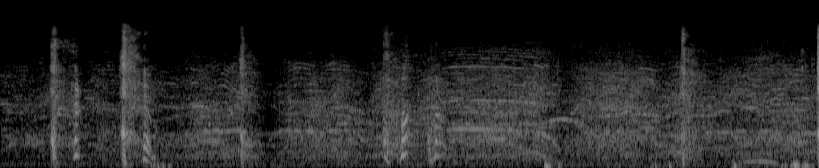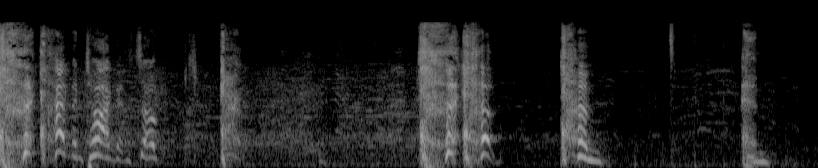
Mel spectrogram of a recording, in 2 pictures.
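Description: Hillary Clinton coughs repeatedly in sharp bursts, some in quick clusters, with throat clearing between them and a faint murmur of a crowd in the background.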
